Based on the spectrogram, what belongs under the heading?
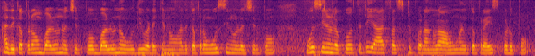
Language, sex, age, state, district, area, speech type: Tamil, female, 30-45, Tamil Nadu, Tiruvarur, urban, spontaneous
